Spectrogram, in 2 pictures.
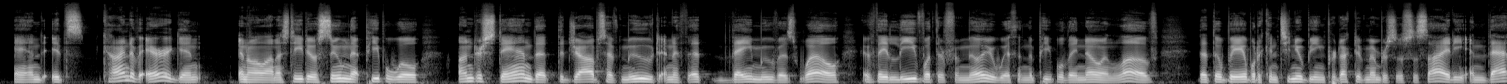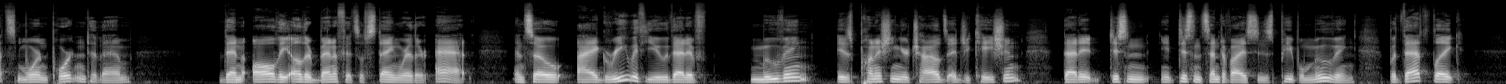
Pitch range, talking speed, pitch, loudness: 110-120 Hz, 180 wpm, 115 Hz, -15 LUFS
